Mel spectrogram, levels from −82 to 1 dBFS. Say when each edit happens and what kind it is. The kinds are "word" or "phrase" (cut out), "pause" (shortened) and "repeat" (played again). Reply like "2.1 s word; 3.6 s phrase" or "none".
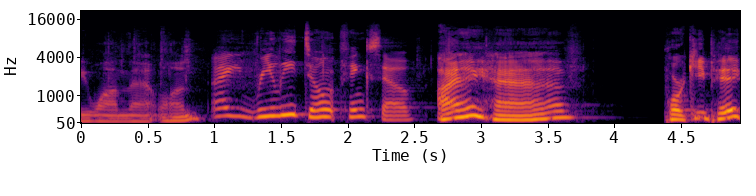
none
